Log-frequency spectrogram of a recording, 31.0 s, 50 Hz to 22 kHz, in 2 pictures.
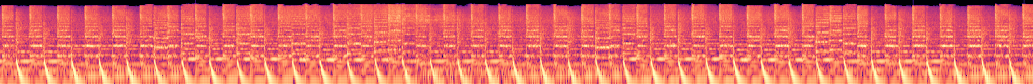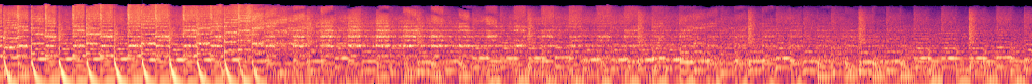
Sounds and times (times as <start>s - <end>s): Music: 0.0s - 30.9s.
